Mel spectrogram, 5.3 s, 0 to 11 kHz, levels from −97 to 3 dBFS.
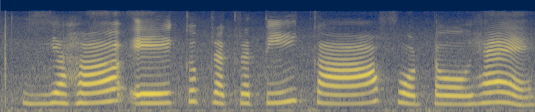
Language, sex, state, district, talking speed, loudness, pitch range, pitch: Hindi, male, Madhya Pradesh, Dhar, 65 wpm, -13 LUFS, 265-295 Hz, 280 Hz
